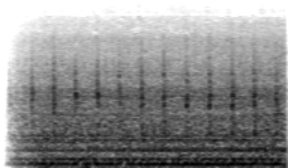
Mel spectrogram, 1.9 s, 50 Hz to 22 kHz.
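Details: 1989 Jeep Cherokee XJ, 4.6L stroker I6 (Renix 4.0L-based, aftermarket pistons), started knocking after 700 miles with temperatures running high: sharp steady knock about six or seven times a second over rough idle; piston slap.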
